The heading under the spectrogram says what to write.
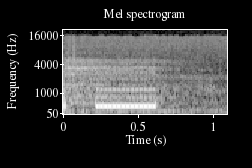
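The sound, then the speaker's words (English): A single steady electronic tone of an outgoing WhatsApp call ringing, sounding once for under half a second before cutting off, clear and moderately loud over a quiet background hum. “Let me phone his WhatsApp.”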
